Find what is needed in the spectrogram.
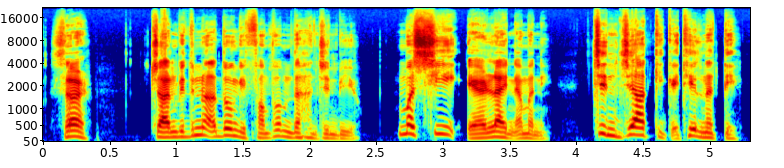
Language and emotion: Manipuri, angry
